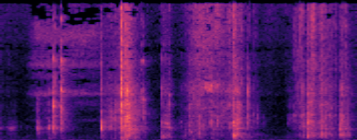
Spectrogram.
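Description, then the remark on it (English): A pencil being sharpened, with a series of gritty, crunching scrapes in uneven bursts as the blade shaves the wood. No one is talking. “We're gonna sharpen a pencil, and we're just gonna use that.”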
